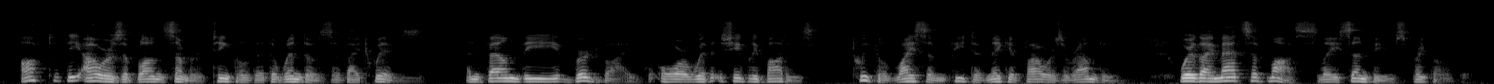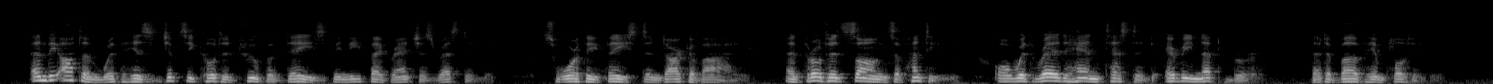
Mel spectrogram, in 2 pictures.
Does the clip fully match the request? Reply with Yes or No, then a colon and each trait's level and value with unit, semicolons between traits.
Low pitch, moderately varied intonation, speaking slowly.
No: low, 125 Hz; average, 4.8 semitones; average, 150 wpm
